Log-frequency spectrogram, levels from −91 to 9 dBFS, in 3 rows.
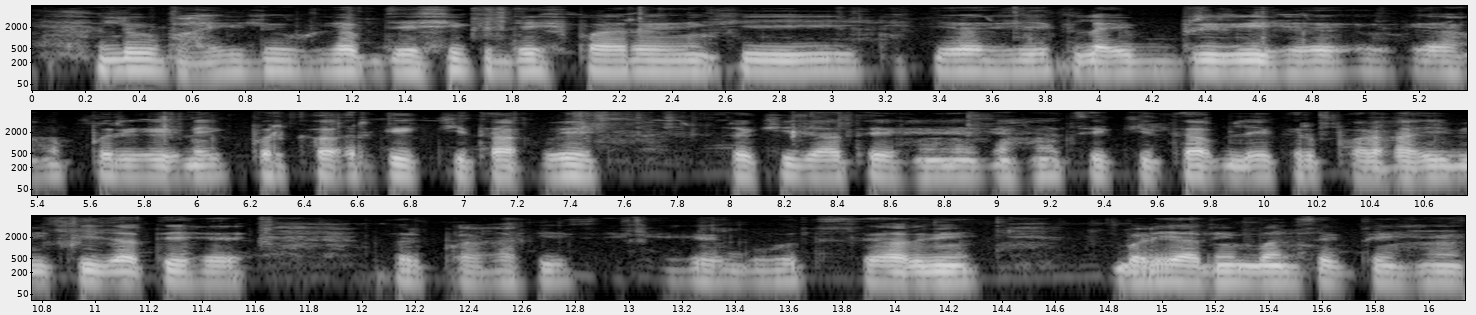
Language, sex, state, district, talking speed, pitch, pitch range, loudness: Hindi, male, Chhattisgarh, Korba, 165 wpm, 115 Hz, 110-120 Hz, -18 LUFS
